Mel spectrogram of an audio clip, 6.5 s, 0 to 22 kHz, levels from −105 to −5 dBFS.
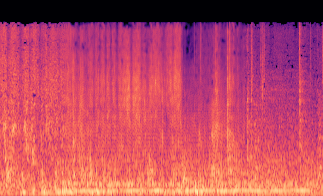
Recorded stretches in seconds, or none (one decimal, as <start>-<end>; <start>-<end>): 0.0-1.3; 4.9-6.5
